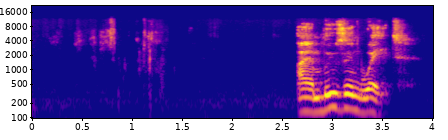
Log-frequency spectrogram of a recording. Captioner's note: pages rustling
